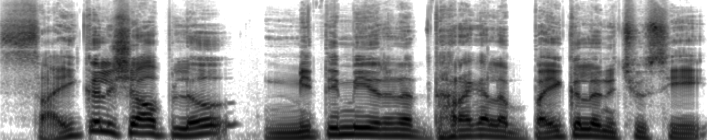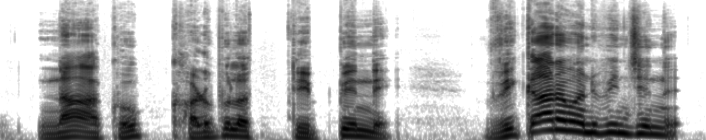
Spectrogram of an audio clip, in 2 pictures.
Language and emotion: Telugu, disgusted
